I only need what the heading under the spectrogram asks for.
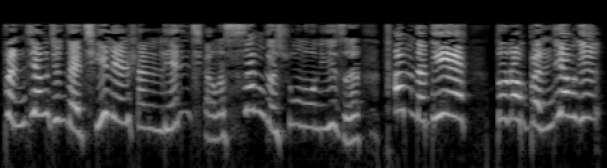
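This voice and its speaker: A woman voicing an arrogant, boorish male general who shouts and brags, in a dry, slightly dull recording. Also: very high-pitched, expressive, normal speed, no room sound, voice pushed up, heavily acted. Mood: bullying. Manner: bullying, shouting, boastful.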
